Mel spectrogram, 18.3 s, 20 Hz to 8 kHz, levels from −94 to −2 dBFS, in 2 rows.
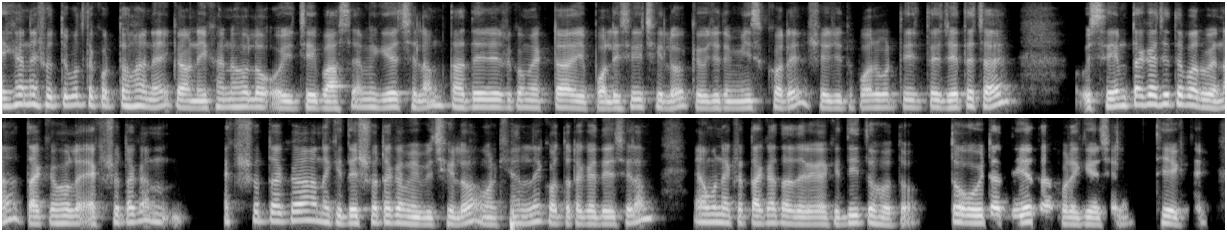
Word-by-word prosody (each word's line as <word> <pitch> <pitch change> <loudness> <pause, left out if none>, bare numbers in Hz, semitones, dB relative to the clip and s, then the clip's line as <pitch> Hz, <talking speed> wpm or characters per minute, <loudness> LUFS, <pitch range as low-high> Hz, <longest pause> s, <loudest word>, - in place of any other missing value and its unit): এখানে 200 +5 +1
সত্যি 180 0 -1
বলতে 190 -1 -2
করতে 170 +1 -2
হয় 170 -2 +1
নাই। 155 - 0
কারণ 140 -2 +2
এখানে 150 +2 -3
হলো 155 0 +2
ওই - - +3
যে 140 - +2
বাসে 130 0 +2
আমি 150 0 -2
গিয়েছিলাম 150 -1 +1
তাদের 150 +1 +2
এরকম 145 0 -2
একটা 140 +1 0 0.3
পলিসি 130 +4 0
ছিল। 140 -2 -2 0.2
কেউ 135 -2 0
যদি 135 0 -1
মিস 135 0 0
করে 140 0 +1 0.2
সে - - -4
যদি 130 +1 -4
পরবর্তীতে 140 +1 -1
যেতে 145 +3 +3
চায়? 205 - +4 0.6
ওই 140 - +1
সেম 160 +2 +4
টাকা 195 +1 +5
যেতে 210 0 +4
পারবে 145 -6 +4
না। - - 0 0.2
তাকে 140 +1 +1
হল 145 - +1
৳১০০ 165 0 -2 0.6
৳১০০ 180 +3 -2 0.2
নাকি 160 -2 -1
৳১৫০ 150 0 +3 0.3
মেবি 125 -1 +1
ছিল। 135 -1 -1
আমার 130 -2 -2
খেয়াল 140 +3 -2
নেই 175 - -1
কত 140 -1 -1
টাকা 135 0 +1
দিয়েছিলাম। 145 - 0 0.4
এমন 165 0 +2
একটা 150 0 -4
টাকা 150 +1 +2
তাদেরকে 130 -1 +1
দিতে 155 0 +1
হতো। 120 0 -1 0.3
তো 170 - +1
ওইটা 150 +1 +4
দিয়ে 155 +3 +5
তারপরে 135 -1 -1
গিয়েছিলাম। 125 -2 -2 0.2
ঠিক, 145 -4 +2
ঠিক। - - -10
145 Hz, 200 wpm, -20 LUFS, 135-160 Hz, 0.6 s, টাকা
